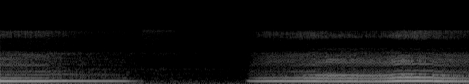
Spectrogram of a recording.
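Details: A Siamese cat growls at a toy rat, a low steady rumble that breaks off briefly, then swells again.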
